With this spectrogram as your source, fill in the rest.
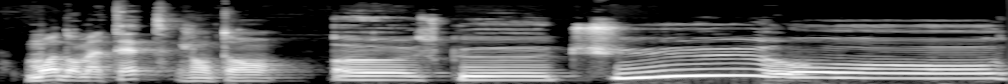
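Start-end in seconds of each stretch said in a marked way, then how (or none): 1.6-5.0 extremely slow, "tu" stretched long, pitch raised. Showing how a slowed-down voice sounds in one's head, drawn out very slowly. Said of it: "J'entends vraiment ça, hein. C'est lent de ouf".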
